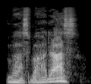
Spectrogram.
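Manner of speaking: loud, startled demand; angry shout from another room; bellowing. A narrator's reading. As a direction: roar the question out. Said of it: "brüllte de Vries".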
